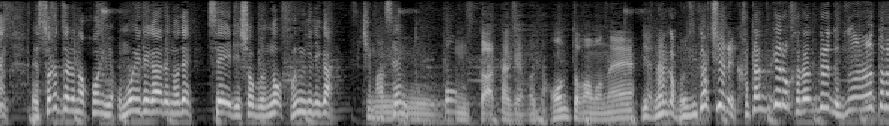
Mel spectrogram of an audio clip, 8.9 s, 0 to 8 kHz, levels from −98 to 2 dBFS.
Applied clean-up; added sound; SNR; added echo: neural mask model RNNoise.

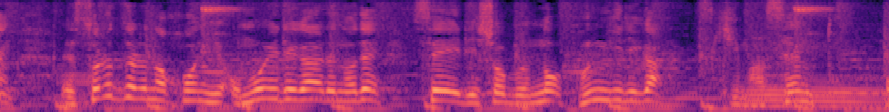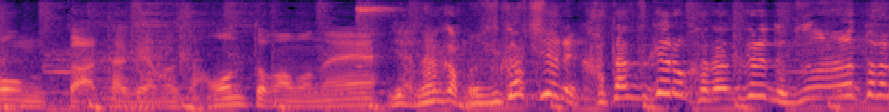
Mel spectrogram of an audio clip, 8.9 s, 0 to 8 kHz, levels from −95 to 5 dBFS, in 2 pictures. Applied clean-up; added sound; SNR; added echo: none; Tambourine; 14 dB; none.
